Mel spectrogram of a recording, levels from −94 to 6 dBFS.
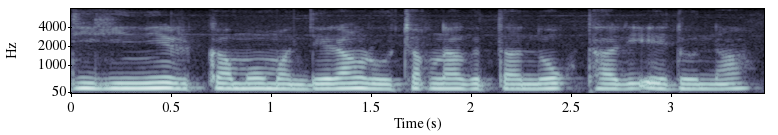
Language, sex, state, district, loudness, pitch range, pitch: Garo, male, Meghalaya, South Garo Hills, -14 LUFS, 170-180 Hz, 175 Hz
